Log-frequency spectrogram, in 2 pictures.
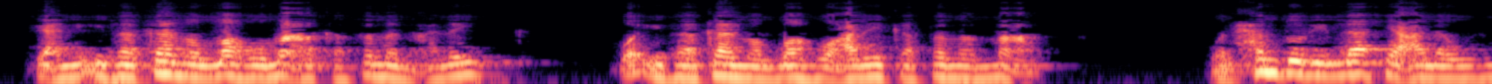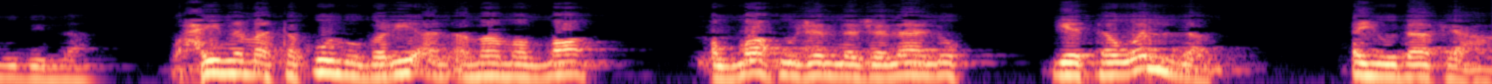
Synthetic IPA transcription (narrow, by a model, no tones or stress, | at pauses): jaʕniʔɪðaːkaːnalˤːɑːhʊmaʕakafamanʕa̰lajk | wa̰ʔɪðaːkaːnalˤːɑːɦʊʕalajkafamanmaʕa̰k̚ | wa̰lħamd̪ʊlɪlːaːhɪʕalaːwʊd͡ʒuːd̪ɪlːaːh | wa̰ħiːnamaːt̪akuːnbaɾiːʔanʔa̰maːmalˤːɑːh | ʔɑlˤːɑːhʊd͡ʒalːad͡ʒalaːlʊh | jat̪awalːaː | ʔajjʊd̪aːfɪʕa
